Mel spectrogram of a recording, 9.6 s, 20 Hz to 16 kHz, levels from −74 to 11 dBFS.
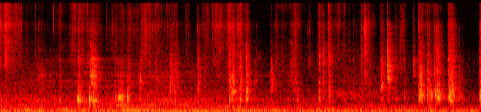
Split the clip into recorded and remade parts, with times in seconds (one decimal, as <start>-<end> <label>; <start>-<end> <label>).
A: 0.0-0.9 recorded; 0.9-2.8 remade; 2.8-9.6 recorded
